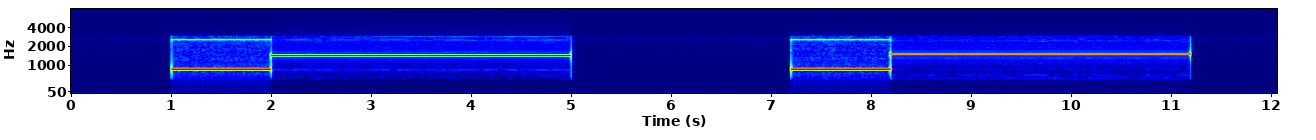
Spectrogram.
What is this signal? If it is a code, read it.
Two-tone page, heard as a one-second tone, then a three-second tone, about 860 then 1430 Hz, about 860 then 1500 Hz, with noise. It is heard from 1.0 to 11.2 s.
